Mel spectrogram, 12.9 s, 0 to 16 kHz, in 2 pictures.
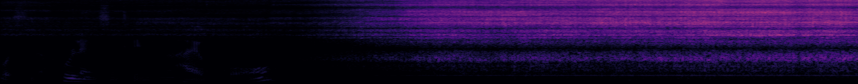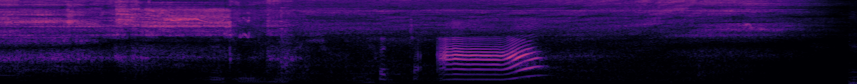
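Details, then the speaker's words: Guided dental implant surgery on a 74-year-old man at lower left sites #36 and #37: initial drilling at #37 with a 3.5 x 7 mm OneGuide drill through an open sleeve, heard as a high, steady hiss of the surgical drill with water irrigation. "Use the closed part on the lingual side,3.5 by 7 millimeter one guided drill is used for drilling."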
